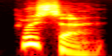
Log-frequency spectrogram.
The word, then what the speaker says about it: Husse: Husa. It's spelled Husse.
